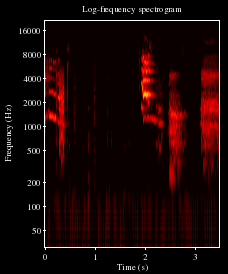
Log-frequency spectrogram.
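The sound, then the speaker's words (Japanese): A kitten mews several times in short, high-pitched cries, with brief pauses between calls and no talking, after getting inside a building at the start of the new year. “悪い猫ちゃんだね。”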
